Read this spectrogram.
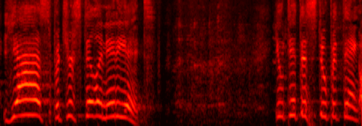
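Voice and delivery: hammed-up scold of the kids; exasperated dad snapping back; mock angry retort. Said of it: "come back and go".

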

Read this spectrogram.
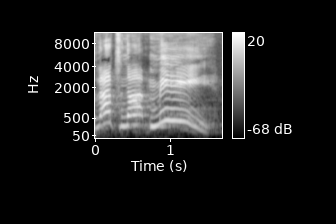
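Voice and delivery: Peter cursing at the accuser, slow angry denial. Acted. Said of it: "called down curses from heaven".

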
